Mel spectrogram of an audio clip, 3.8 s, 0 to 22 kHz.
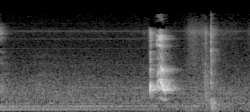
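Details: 9-month-old girl who has been crawling for a while: quiet room, then one abrupt voiced catch followed by a smaller click about a second later; hiccups.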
